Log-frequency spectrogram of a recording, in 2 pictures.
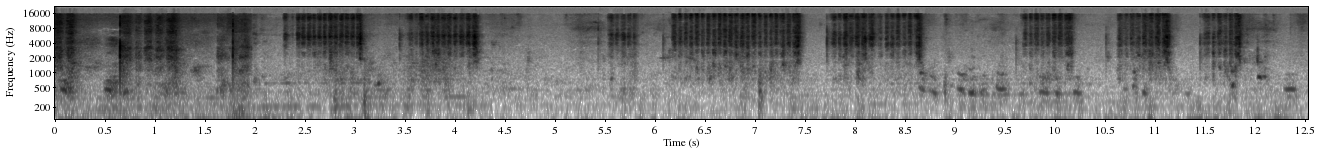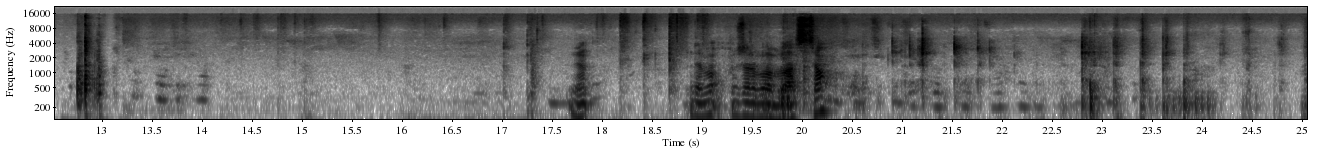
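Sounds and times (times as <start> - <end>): small parts rubbing and scraping: 0.0 - 4.3, 5.4 - 8.8, 9.6 - 12.1.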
